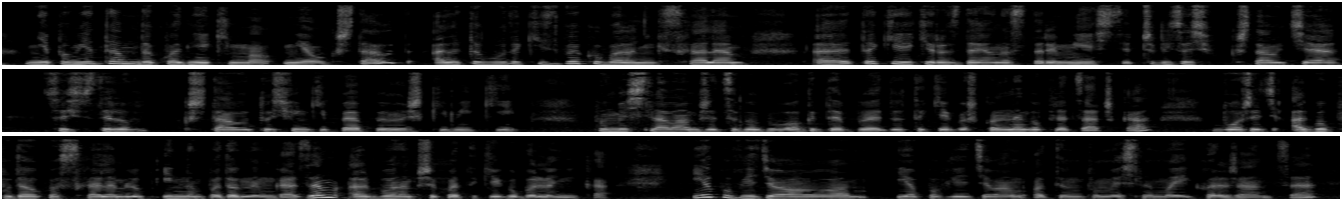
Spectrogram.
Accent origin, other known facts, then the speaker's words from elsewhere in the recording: Poland; Polish is a second language; also born or lived in Crimea; jak się przeprowadziłam do Polski z Krymu, miałam, miałam wtedy 8 lat, to też pomimo tego, że nie znałam tego języka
